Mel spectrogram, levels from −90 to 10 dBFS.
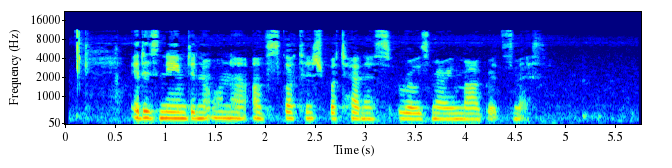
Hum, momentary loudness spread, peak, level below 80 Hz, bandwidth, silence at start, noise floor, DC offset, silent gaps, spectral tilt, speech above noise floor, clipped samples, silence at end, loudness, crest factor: none; 15 LU; -2 dBFS; -58 dBFS; 11.5 kHz; 0.1 s; -55 dBFS; under 0.1%; none; -4.5 dB/octave; 33 dB; under 0.1%; 0.55 s; -23 LUFS; 22 dB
